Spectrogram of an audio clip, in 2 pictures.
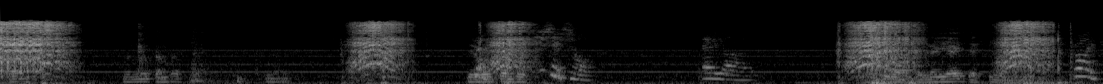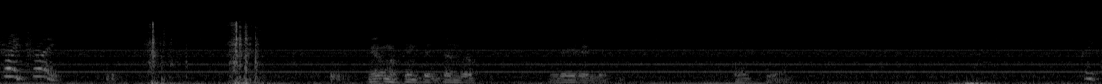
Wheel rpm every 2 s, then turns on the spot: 60, 10, 20, 0, 20, 10, 0, 0, 0, 0, 0.
none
